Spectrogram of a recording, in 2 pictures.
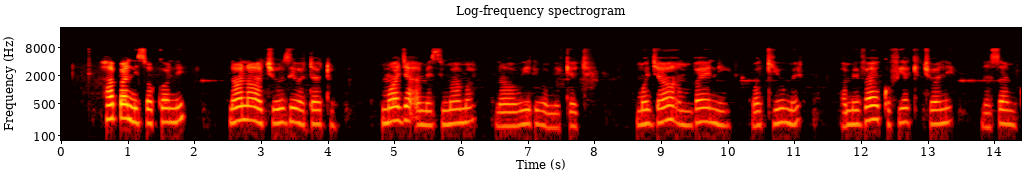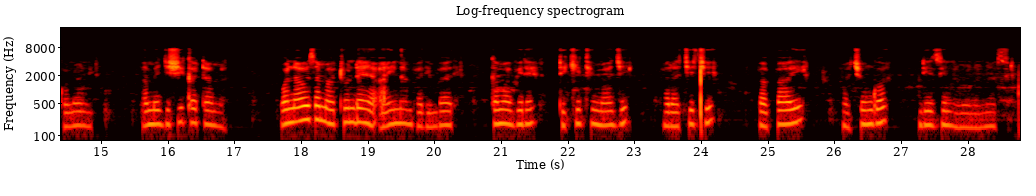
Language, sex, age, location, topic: Swahili, female, 25-35, Kisumu, finance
